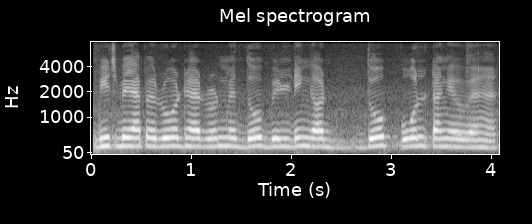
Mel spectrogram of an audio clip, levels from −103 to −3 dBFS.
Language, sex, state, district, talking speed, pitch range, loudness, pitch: Hindi, male, Bihar, West Champaran, 235 wpm, 210-225 Hz, -14 LUFS, 215 Hz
